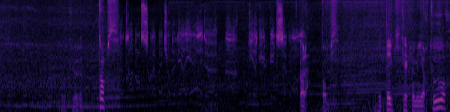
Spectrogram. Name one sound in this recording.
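A racing car engine whines and changes pitch as the car speeds up.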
